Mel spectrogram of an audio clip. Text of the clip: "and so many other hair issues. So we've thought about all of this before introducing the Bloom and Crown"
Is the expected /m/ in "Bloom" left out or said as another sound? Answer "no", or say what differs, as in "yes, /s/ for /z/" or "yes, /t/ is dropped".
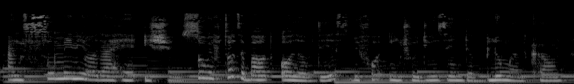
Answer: no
